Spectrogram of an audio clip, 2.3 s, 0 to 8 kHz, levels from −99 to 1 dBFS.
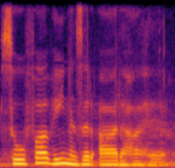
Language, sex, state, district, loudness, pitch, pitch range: Hindi, female, Assam, Kamrup Metropolitan, -12 LUFS, 185 Hz, 170-220 Hz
